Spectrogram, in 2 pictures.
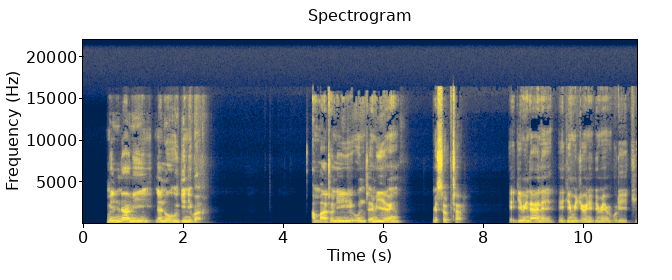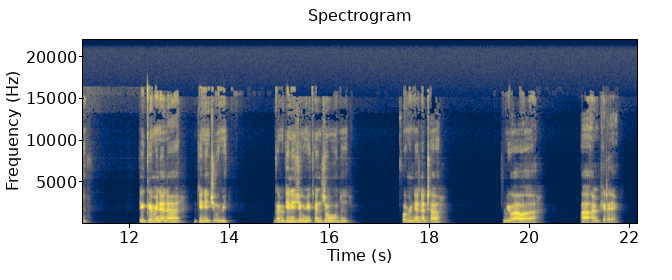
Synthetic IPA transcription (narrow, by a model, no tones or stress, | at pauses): minːaminanɔɡiniba̰ | ʔamːatɔniʔunt͡ʃʼamijan | mʔisɔf̚tʰa̰ | ʔɛ̰ɡiminanɛ̰ʔɛ̰ɡimid͡ʒoniɗumɛmiɓuɾiikʰːi | ʔɛ̰ɡaminana | ɡenid͡ʒomi | ŋɡamɡinid͡ʒomikʰand͡ʒumwoni | kɔ̰minanatʰa | miwawa | haʔa̰mpiɾɛ̰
